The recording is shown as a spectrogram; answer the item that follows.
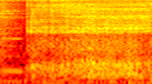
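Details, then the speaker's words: Throat snoring: a rough, strained, low snoring rumble on breathing in as the airway begins to narrow and air cannot get in properly. This is partial airway obstruction, described as a state of breathing difficulty. "소리가 나거든요. 이게 바로 목골이라고 불립니다. 호흡곤란 상태라고 볼 수 있습니다."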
